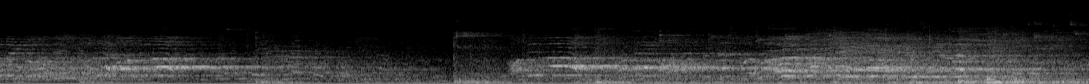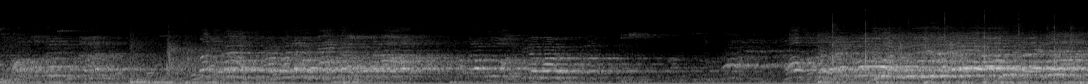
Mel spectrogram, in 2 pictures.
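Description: A crowd of spectators chants and cheers loudly in a large echoing hall.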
